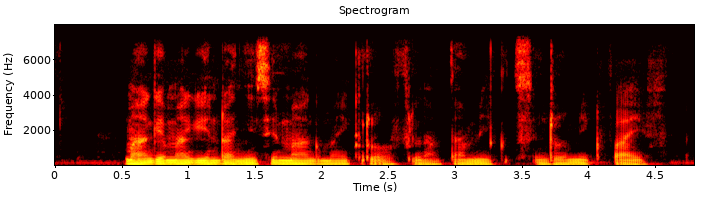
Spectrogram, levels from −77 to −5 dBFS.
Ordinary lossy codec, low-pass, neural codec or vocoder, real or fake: none; 7.2 kHz; none; real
